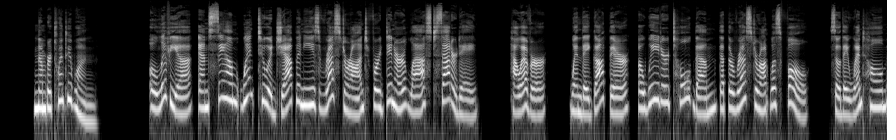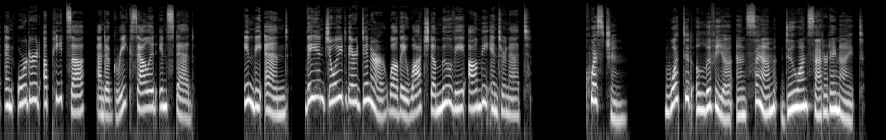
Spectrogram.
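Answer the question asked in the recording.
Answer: They ordered a pizza and a Greek salad and watched a movie at home.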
